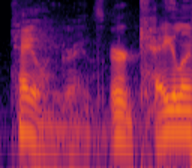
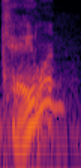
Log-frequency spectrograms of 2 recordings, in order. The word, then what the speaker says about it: Kalen: Kalen Granson. Colts. Is it Kalen?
